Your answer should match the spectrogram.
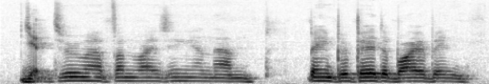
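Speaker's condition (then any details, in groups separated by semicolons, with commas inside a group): MND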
